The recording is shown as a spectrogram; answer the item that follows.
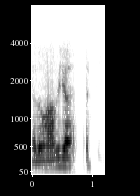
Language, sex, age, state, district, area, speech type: Punjabi, male, 18-30, Punjab, Hoshiarpur, urban, conversation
